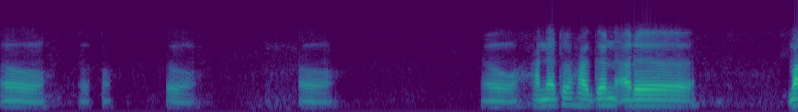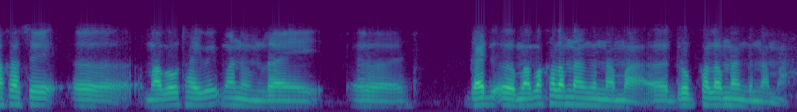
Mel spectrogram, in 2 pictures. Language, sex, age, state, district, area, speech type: Bodo, male, 18-30, Assam, Kokrajhar, rural, conversation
